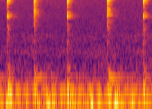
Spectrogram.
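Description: Faint, evenly spaced ticks, about two a second, over a low steady hum.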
